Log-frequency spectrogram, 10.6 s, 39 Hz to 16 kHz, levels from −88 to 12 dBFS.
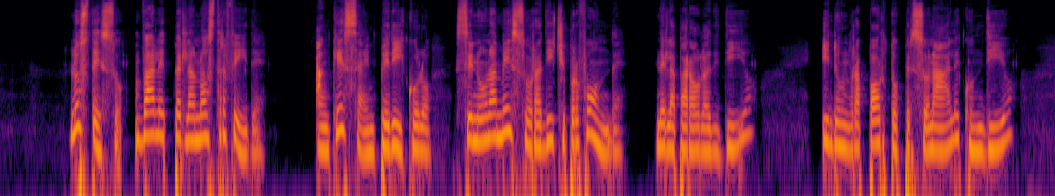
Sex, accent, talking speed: female, native, 155 wpm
